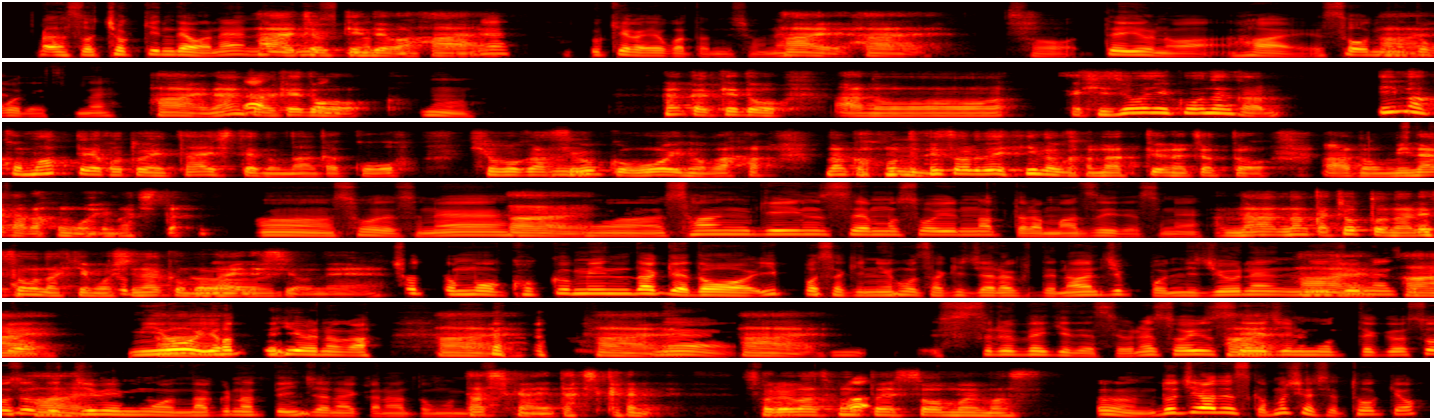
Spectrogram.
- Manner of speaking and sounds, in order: laughing while speaking: "多いのが、なんかほんと … ら思いました"; other noise; chuckle; chuckle; laughing while speaking: "見ようよっていうのが"; laugh; laughing while speaking: "確かに"; tapping
- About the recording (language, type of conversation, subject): Japanese, unstructured, 最近のニュースでいちばん驚いたことは何ですか？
